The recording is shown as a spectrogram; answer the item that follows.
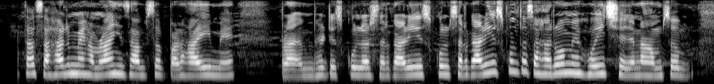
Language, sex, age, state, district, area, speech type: Maithili, female, 18-30, Bihar, Muzaffarpur, urban, spontaneous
